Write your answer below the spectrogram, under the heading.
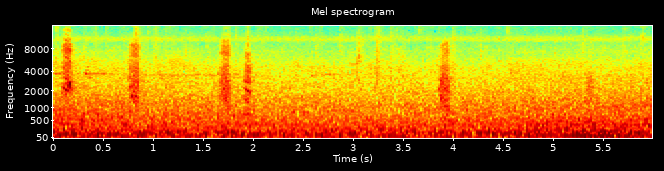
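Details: Asian glossy starlings feeding on ripe papaya fruit, giving a scatter of sharp, high, clicky notes at irregular intervals over a steady low rumble of background noise.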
